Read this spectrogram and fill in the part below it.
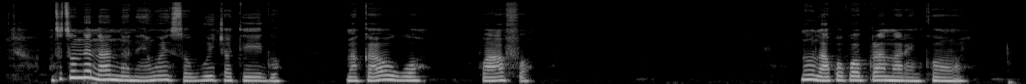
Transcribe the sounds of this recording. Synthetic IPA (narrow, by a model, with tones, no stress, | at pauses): ɔ˨tʊ˦tʊ˦n̩˦de˦na˨n̩˦na˨ne˨ŋʷe˦n̩˨sɔ˨ɡʷu˦i˦t͡ʃa˦te˦ɡo˨ | ma˨ka˨ʊ˦ɡʷɔ˦ | kʷa˨a˦fɔ˨ | nʊ˦la˨a˨kʷʊ˦kʷɔ˦pɾa˦ma˨ɾɪ˨ŋ̩˨kʰo˦ŋʷe˦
